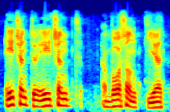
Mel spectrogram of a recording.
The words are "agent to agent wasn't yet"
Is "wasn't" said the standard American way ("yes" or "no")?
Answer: no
